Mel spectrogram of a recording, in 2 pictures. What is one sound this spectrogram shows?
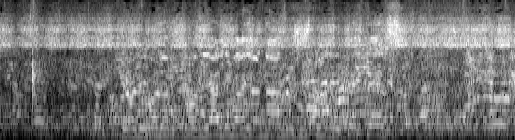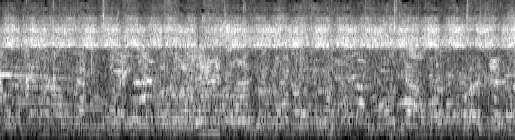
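Young men shout to each other from across an open field.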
